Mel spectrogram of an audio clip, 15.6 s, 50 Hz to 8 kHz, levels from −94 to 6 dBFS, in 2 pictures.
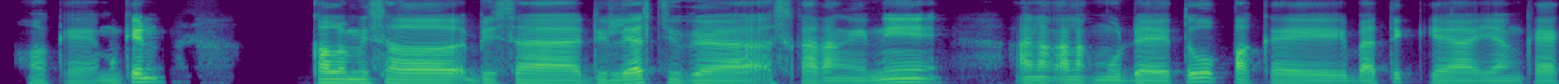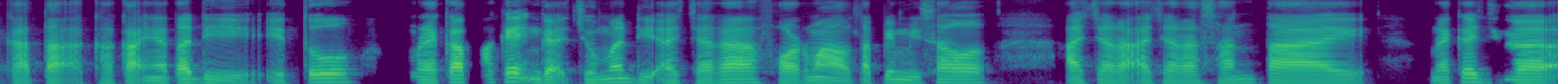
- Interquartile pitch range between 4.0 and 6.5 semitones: No, average, 3.1 semitones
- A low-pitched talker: Yes, low, 110 Hz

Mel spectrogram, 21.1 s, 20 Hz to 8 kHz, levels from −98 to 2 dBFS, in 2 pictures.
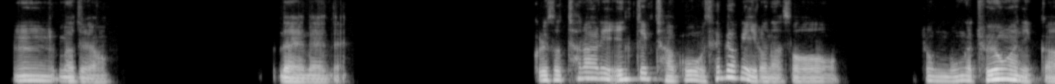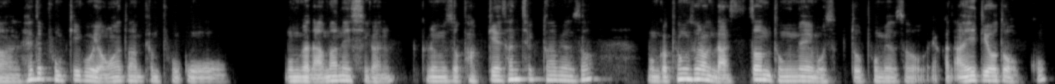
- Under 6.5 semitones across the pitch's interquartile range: Yes, wide, 5.4 semitones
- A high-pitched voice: No, low, 100 Hz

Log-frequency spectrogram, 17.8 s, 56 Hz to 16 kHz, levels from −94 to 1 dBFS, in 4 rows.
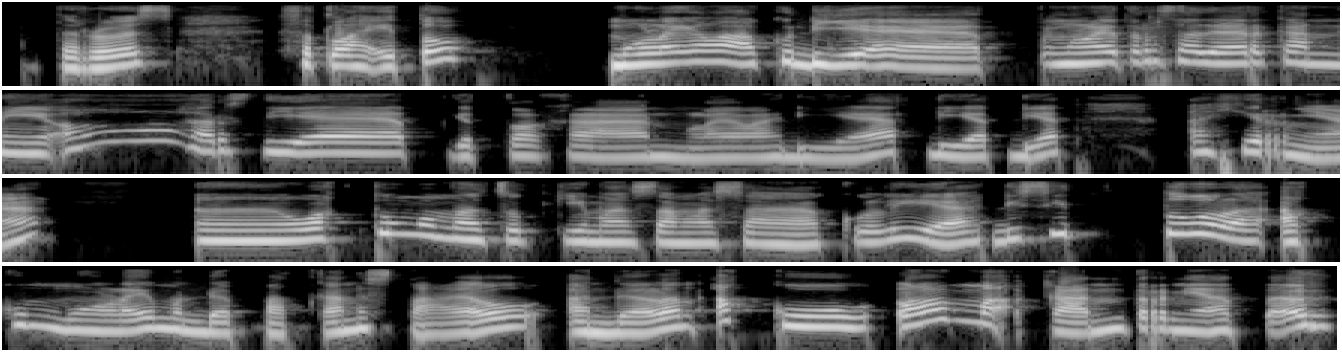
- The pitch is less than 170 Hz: No, high, 235 Hz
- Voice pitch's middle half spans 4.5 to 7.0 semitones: Yes, average, 5.1 semitones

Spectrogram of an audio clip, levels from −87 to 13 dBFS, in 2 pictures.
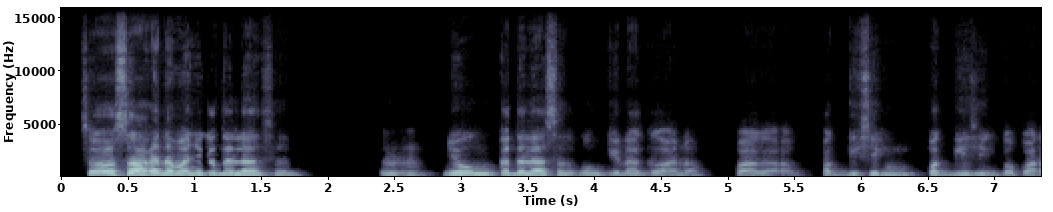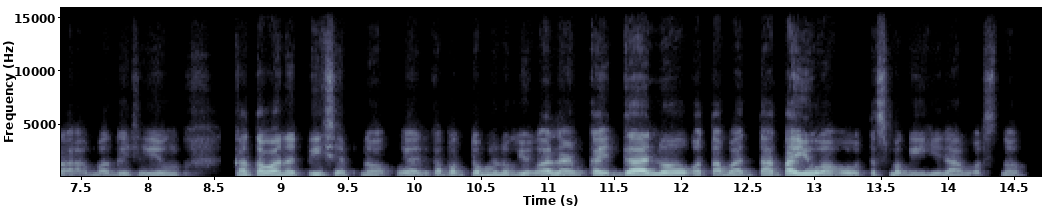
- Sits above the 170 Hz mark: No, low, 130 Hz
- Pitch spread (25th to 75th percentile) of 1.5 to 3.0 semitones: No, average, 3.7 semitones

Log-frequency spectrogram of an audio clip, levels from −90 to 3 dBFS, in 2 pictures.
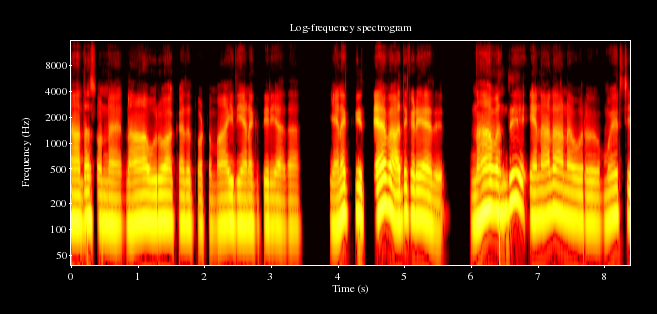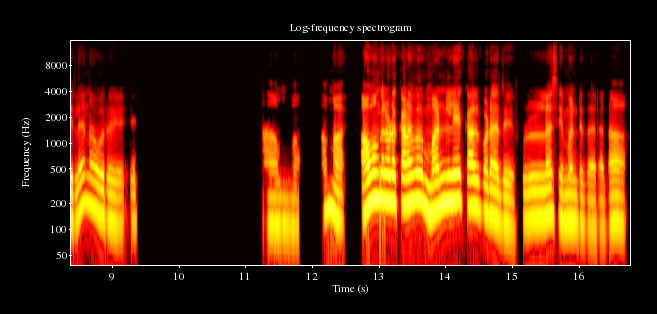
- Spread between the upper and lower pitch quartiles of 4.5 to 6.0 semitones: Yes, average, 5.0 semitones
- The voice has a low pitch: Yes, low, 130 Hz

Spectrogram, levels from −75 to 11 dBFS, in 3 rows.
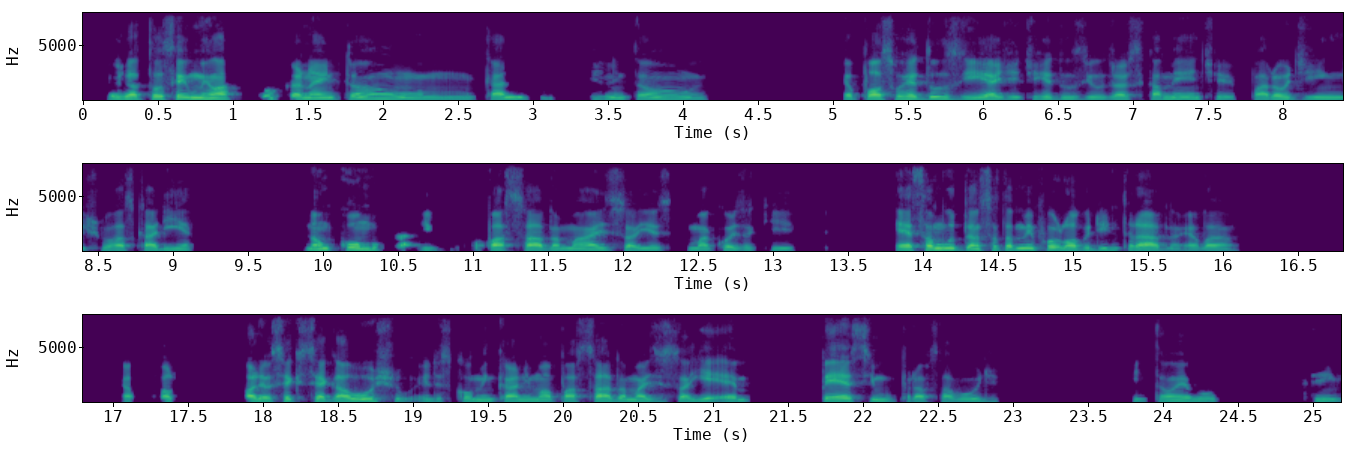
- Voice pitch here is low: Yes, low, 120 Hz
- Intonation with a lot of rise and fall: No, average, 4.4 semitones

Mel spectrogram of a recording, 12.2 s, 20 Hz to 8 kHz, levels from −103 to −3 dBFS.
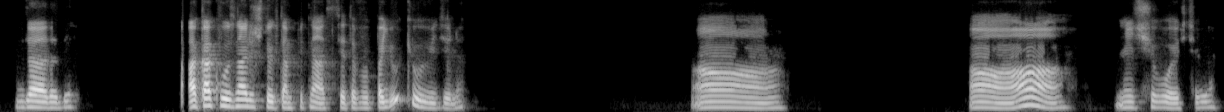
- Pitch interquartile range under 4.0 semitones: Yes, narrow, 2.5 semitones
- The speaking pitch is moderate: Yes, medium, 150 Hz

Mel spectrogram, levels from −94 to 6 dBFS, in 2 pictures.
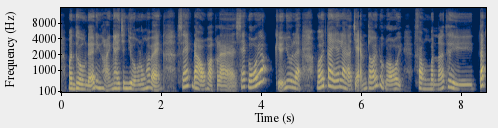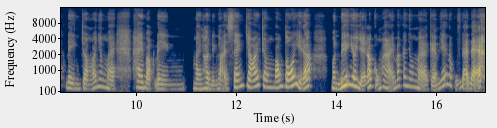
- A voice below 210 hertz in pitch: No, high, 240 Hz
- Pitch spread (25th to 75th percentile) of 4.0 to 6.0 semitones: No, wide, 6.4 semitones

